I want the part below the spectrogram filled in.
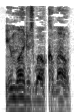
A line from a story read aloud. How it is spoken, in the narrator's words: Charles growled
